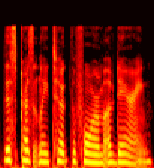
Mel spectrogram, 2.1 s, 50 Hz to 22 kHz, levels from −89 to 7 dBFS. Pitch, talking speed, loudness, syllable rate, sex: 205 Hz, 205 wpm, -18 LUFS, 5.1 syllables/s, female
